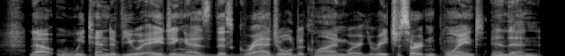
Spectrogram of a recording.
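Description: Pitch varies in an ordinary way in a normal speaking voice. Nothing is heard in the background of this very clean recording. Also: man. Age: 40s. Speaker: podcast host. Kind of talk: interview.

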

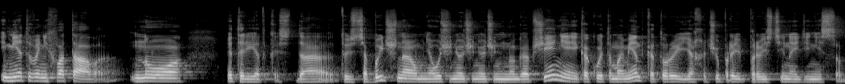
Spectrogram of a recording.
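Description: The recording is very clean, with a silent background. A man talks at a very fast pace, at a medium pitch with ordinary pitch variation. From Ukraine, Dnipro. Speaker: journalist, film critic and radio editor. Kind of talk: interview.

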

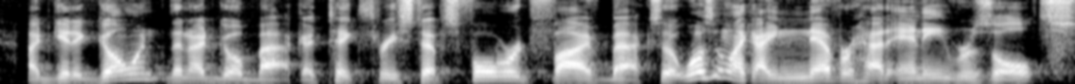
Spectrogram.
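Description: A man with an ordinary speaking voice and an American accent talks at a fairly quick pace with hardly any pauses. His pitch is medium and his intonation lively. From Southern California. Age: 40s. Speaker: life strategist and entrepreneur. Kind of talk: interview.

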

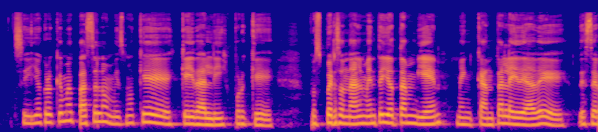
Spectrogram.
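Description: A woman with a plain, everyday voice speaks at a medium pitch. Her pace is fairly slow. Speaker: fashion designer. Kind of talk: casual chat.

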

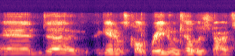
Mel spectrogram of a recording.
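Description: Speaking at a fairly quick pace, a man talks with a Canadian accent. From Vancouver, western Canada. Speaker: sports play-by-play announcer. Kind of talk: interview. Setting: phone call.

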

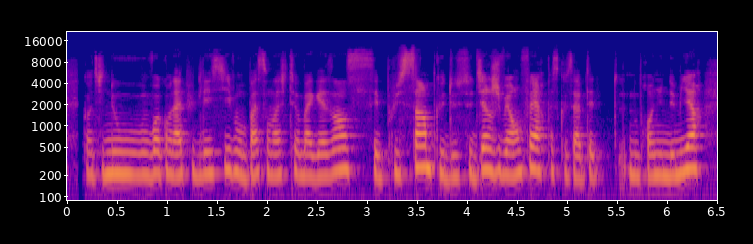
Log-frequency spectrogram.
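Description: Monotone and flat, a woman's speech runs at a very fast pace with hardly any pauses. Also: fairly high pitch for a woman. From northern France. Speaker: eco-lifestyle influencer. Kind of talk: interview. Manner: hesitant, many fillers.

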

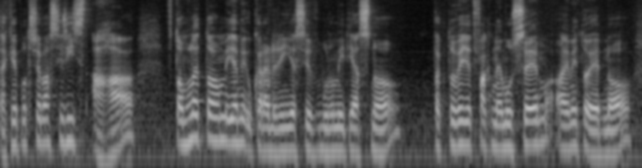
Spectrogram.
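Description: A man with a fairly high pitch talks at a fairly quick pace with ordinary pitch variation, in a normal speaking voice. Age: 40s. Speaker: traveller and documentary filmmaker. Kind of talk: interview.

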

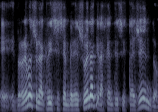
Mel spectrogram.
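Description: There is lively intonation as a man talks at a moderate pace in an unremarkable speaking voice. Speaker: doctor and journalist. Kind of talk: panel discussion.

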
